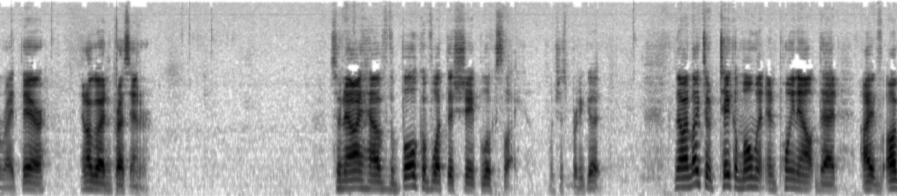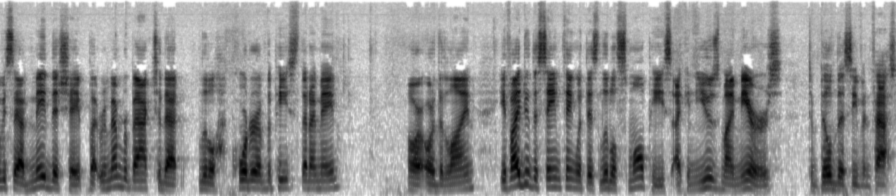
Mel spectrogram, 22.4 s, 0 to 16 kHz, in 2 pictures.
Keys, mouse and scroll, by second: 0.7 right click, 1.3 Return, 2.4 click, 4.4 right click, 7.9 right click, 8.4 scroll, 9.9-11.6 scroll, 12.6 scroll, 12.8 click.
